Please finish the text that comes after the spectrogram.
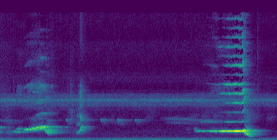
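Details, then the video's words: Captive young black-naped oriole, local bird, giving its plaintive wailing call: a buzzy rising-then-falling nasal note, a short chip, a pause, then a long level whistle ending in a harsh downward squeal. "suara rintihan kepodang emas lokal"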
